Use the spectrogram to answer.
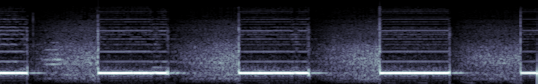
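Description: A telephone busy signal after dialing a number: loud, steady mid-pitched beeps, each under a second, repeating in an even on-off rhythm with hissy gaps between them, about four full beeps.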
